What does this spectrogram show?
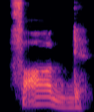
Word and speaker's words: fogged: call and ball fog foged we have to use the voiced GG sound fog plus the voiced D sound fog du link The Sounds her glasses get foged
